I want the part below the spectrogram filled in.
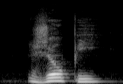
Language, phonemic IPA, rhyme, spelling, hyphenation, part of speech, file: Dutch, /ˈzoː.pi/, -oːpi, zopie, zo‧pie, noun, Nl-zopie.ogg
- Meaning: a heated and spiced alcohol beverage made of beer, rum and eggs that was sold and drunk during ice skating in early modern times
